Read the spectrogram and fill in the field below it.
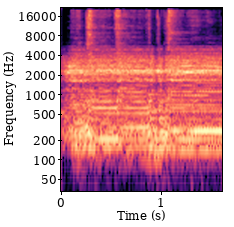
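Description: A distorted electric guitar rings out in a continuous, gritty sustained passage, loud and up front with no voices.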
